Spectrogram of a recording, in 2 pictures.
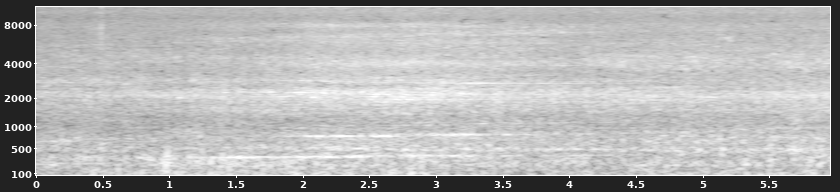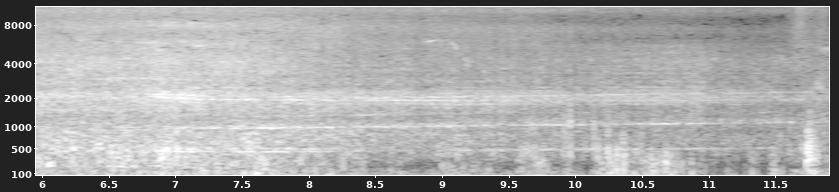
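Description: Electric multiple-unit commuter train moving past and away, with wheels running on the rails and a faint electric motor whine. The sound fades after about eight seconds.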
